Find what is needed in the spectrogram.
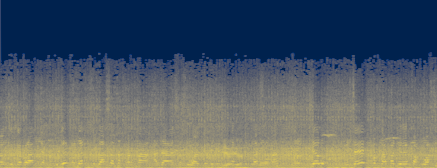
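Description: Several people talking over one another, with a steady low motor hum running underneath.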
